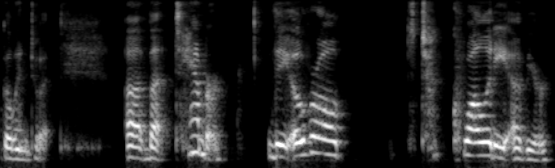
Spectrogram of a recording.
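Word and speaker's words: timbre: the genre uh sorry not tamber which is spelled t m b r e tamber tamber t i m b r e doesn't it looks like tambra okay we've talked about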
